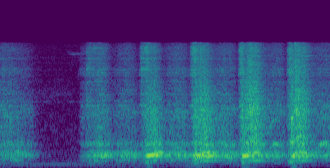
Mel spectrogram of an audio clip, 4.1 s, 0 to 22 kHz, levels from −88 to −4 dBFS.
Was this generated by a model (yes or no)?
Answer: yes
